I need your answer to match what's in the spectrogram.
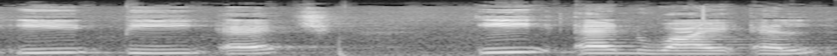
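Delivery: very slow letter-by-letter spelling. Shown as a demonstration. Teacher spells the name as students write, slow dictation. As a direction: dictate each letter, drawn out.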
